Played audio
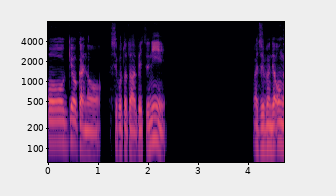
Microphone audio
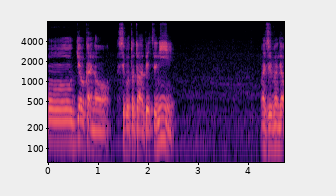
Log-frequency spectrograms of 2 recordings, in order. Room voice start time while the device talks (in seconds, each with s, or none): none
